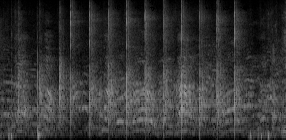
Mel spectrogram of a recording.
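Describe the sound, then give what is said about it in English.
An audience claps together in a steady rhythm, about two sharp, loud claps per second, with a voice talking faintly underneath. “You can clap and clap until you go home until your hands turn red.”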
